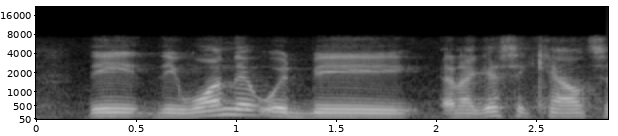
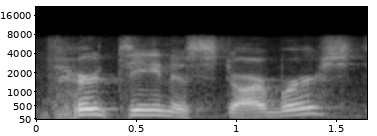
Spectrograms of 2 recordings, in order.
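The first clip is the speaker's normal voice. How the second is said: laughing; 6 semitones higher, 4 dB louder, slower than usual. Real, not acted. Laughs reading the ranking.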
